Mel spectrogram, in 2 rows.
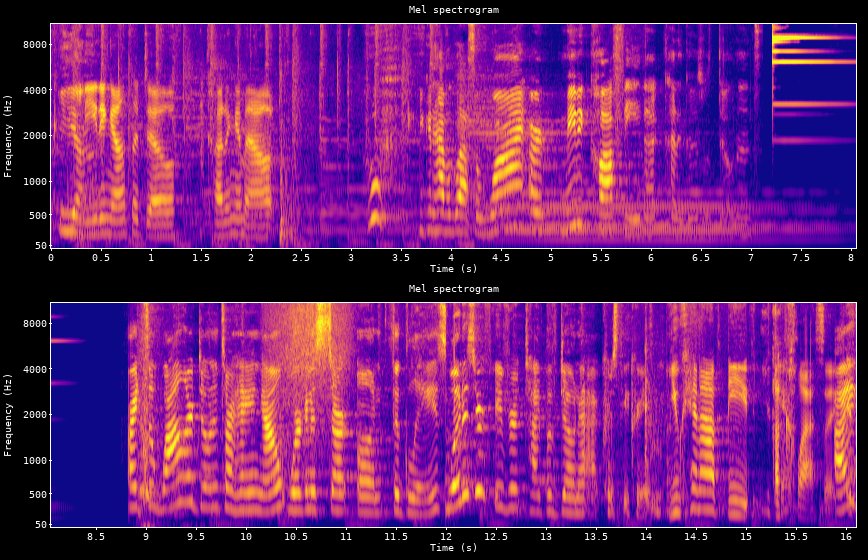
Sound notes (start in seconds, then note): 2.9 exhausted sigh; 6.9 bell ding; 10.2 air whooshing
